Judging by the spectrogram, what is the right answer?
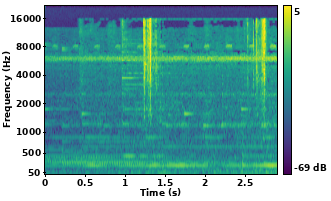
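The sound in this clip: Camera shutter clicks as photos are taken, a few sharp, brief snaps standing out over a steady low hum.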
